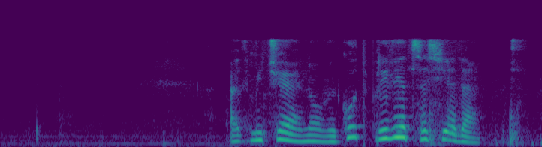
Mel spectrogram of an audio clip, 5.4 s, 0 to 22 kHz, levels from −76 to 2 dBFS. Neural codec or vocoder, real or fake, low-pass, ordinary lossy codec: codec, 16 kHz, 6 kbps, DAC; fake; 7.2 kHz; AAC, 48 kbps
